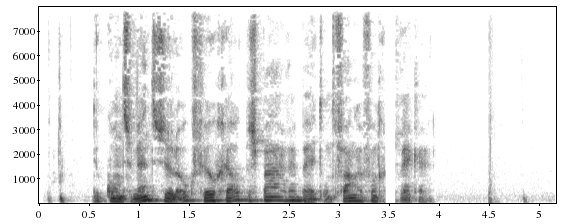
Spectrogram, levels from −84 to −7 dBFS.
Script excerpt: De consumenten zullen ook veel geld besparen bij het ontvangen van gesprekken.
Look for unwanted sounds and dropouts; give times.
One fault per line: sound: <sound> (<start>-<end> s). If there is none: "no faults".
sound: dropout (3.5-3.6 s)
sound: thud (4.5-4.6 s)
